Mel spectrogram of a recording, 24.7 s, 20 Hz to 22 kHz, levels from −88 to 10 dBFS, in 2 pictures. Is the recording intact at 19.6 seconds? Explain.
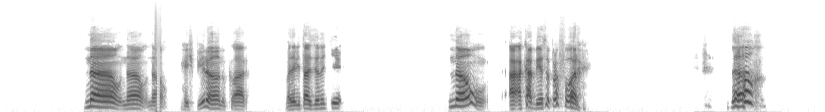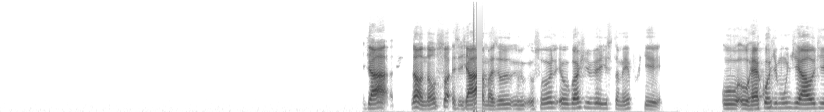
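No. An intermittent contact runs from 19.46 to 19.64 s: a loose connection opens for about 93 ms, cutting the speech to faint hiss, with crackle showing as broadband spikes at both edges.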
